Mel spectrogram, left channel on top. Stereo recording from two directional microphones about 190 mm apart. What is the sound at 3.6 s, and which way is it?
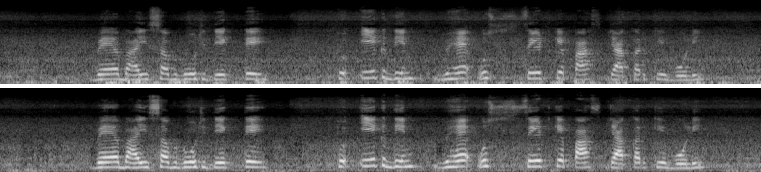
A woman's voice, 10° right (ahead or behind).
